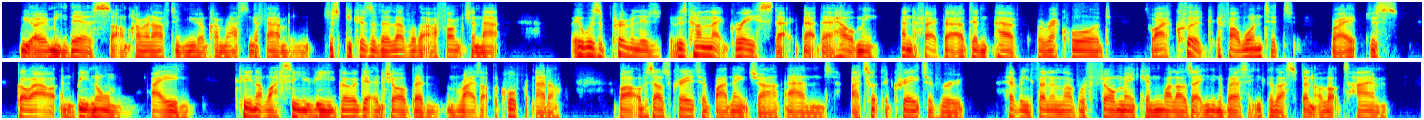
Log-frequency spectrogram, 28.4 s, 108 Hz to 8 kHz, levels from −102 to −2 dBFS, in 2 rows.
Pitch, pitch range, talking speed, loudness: 95 Hz, 90-105 Hz, 230 wpm, -20 LUFS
